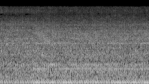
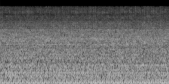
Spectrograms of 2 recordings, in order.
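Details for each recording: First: Kohler Command Pro 25 (CV730) V-twin on a Great Dane zero-turn with a cutting-off complaint, running on a temporary fuel feed with a little choke: a steady, even idle still running after a minute. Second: Kohler Command Pro 25 (CV730) twin on a Great Dane Chariot zero-turn starts and runs at a rough idle for a few seconds, then loses speed and dies; fuel delivery is to be tested next with brake cleaner at the intake.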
